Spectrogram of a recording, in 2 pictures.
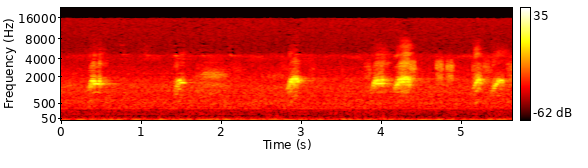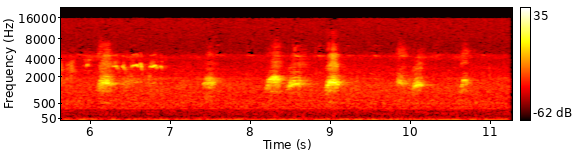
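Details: Birds leaving a night heron roost, giving a busy string of short harsh croaking squawks, sometimes in quick pairs, roughly every second, with Great Reed Warblers faintly audible in the background.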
